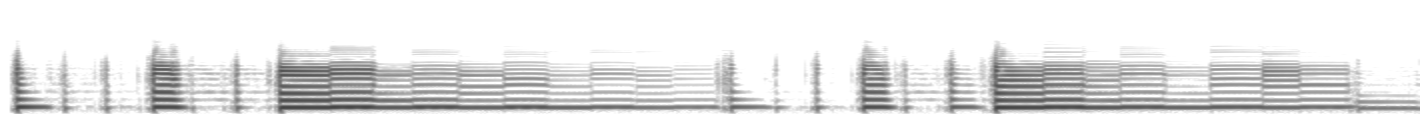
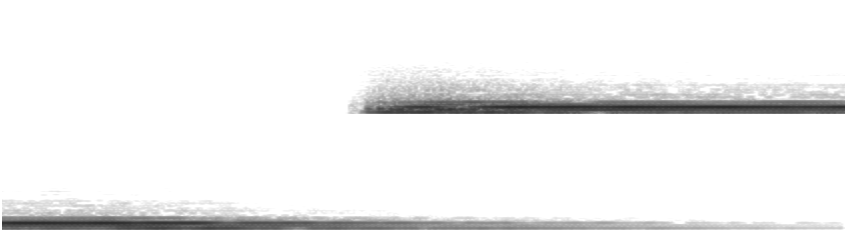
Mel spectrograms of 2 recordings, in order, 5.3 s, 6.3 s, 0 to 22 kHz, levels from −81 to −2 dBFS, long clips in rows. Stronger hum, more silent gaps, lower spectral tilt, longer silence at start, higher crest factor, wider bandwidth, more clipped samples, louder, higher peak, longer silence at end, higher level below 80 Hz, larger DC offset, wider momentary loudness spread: first, 60 Hz at -70 dBFS vs none; neither; second, -8.5 dB/octave vs -16 dB/octave; second, 0.05 s vs 1.35 s; first, 22 dB vs 12 dB; first, 4.6 kHz vs 1.1 kHz; neither; second, -30 LUFS vs -21 LUFS; about the same, -8 dBFS vs -10 dBFS; second, 0 s vs 1.25 s; second, -76 dBFS vs -42 dBFS; neither; about the same, 16 LU vs 15 LU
